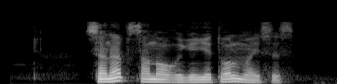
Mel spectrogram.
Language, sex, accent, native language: Uzbek, male, Namangan, Uzbek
